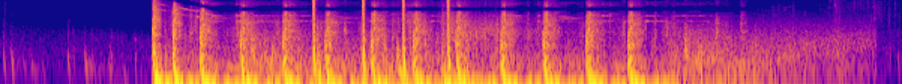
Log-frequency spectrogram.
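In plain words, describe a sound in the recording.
A gun fires rapid bursts of shots.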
